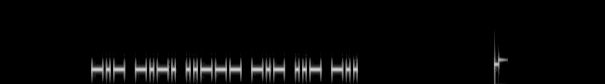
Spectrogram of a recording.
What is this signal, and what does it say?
Morse code, heard as a keyed tone, about 32 wpm, 700 Hz. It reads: KC2KUD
